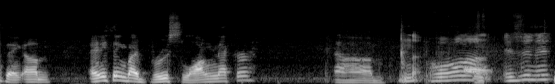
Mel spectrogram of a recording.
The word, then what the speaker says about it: Longenecker: Um anything by Bruce Longnecker. Um hold on. Isn't it you probably have it. Isn't it Richard Longenecker? Uh, Richard Long Necker, I think, is his dad.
